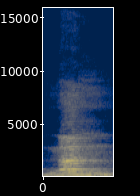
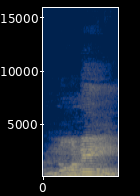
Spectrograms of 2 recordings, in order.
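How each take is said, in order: First: It is said as one syllable, 'nun'. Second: It is said as two syllables, 'no-neh'. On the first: The speaker calls it right. "उच्चार हा अ होतो" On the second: The speaker calls it wrong. "असं म्हणू नका"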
